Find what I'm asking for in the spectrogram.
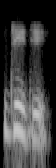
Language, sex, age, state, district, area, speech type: Urdu, female, 30-45, Delhi, South Delhi, urban, conversation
